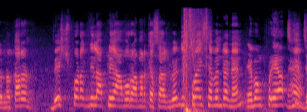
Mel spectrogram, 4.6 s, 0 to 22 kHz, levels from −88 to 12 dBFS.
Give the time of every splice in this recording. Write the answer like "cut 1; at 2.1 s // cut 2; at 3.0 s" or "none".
cut 1; at 2.8 s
